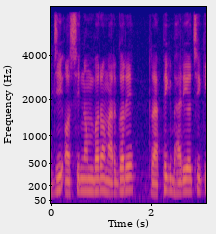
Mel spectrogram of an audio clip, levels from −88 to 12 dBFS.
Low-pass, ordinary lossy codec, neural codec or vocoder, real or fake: 7.2 kHz; AAC, 48 kbps; none; real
